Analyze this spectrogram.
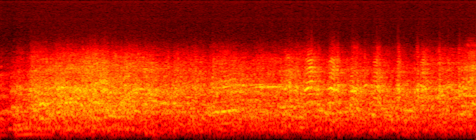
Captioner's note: laughter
